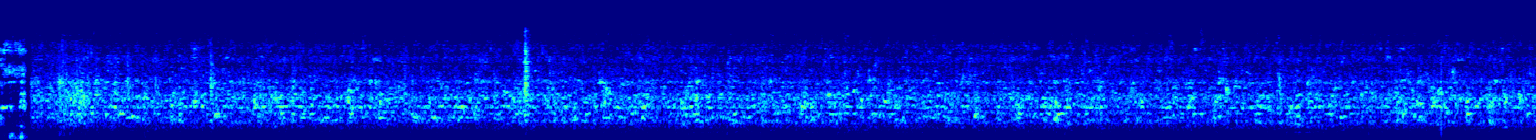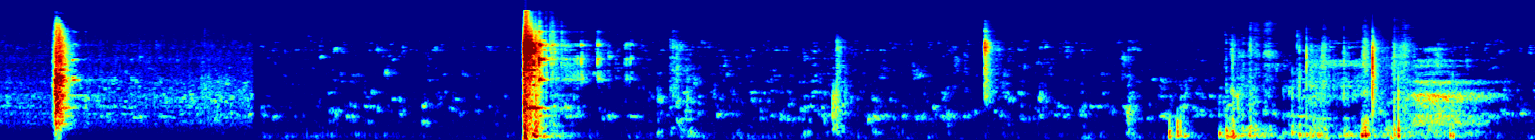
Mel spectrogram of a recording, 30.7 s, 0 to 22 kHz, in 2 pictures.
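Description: A .177 airgun shot into steel food cans: a sharp click about 16 seconds in, then a louder single crack about 20 seconds in. A faint steady hiss runs before the click, and a few light clicks and handling knocks come near the end.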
